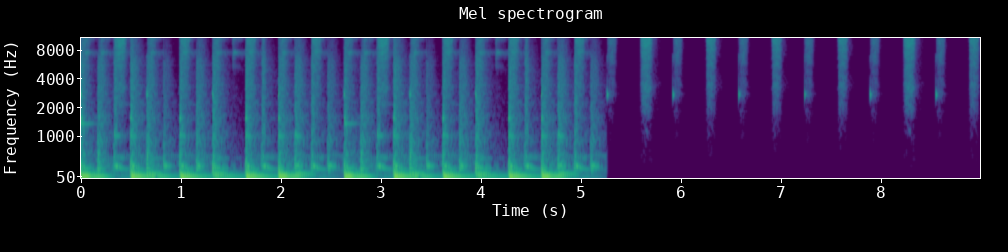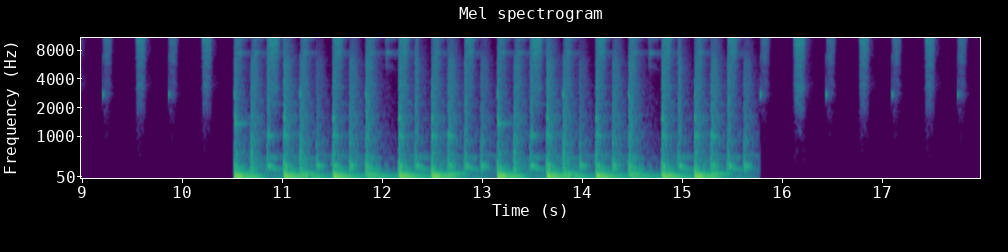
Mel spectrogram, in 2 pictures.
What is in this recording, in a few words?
ganza, samba; samba band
